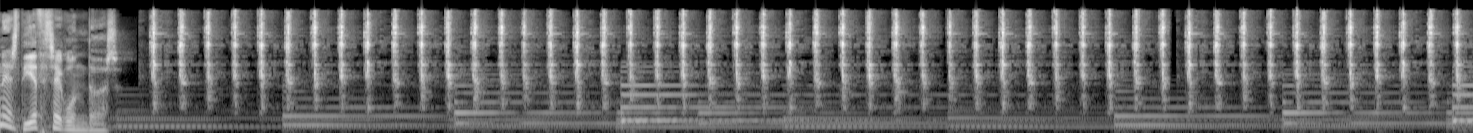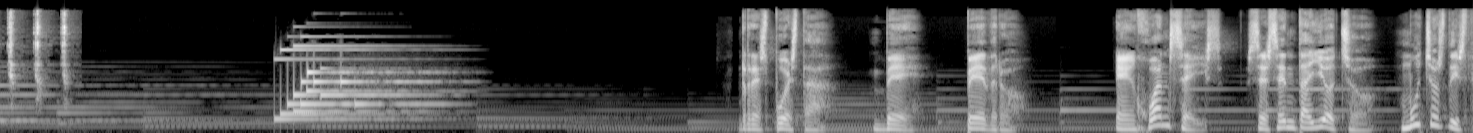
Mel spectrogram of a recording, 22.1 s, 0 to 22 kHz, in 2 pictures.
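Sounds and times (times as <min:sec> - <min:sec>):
timer ticking: 0:01.0 - 0:11.7
soft sustained music chord: 0:11.6 - 0:16.4.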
